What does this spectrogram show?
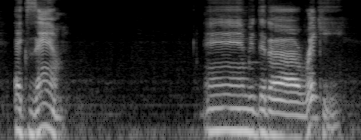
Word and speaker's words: Reiki: And we did a Reiki. Not Ricky. Ray.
